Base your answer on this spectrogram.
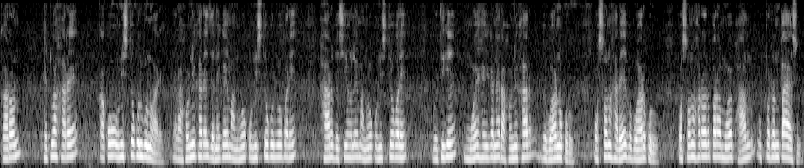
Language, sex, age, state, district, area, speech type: Assamese, male, 45-60, Assam, Nalbari, rural, spontaneous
